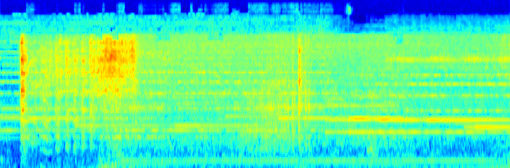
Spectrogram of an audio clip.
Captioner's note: engine revving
